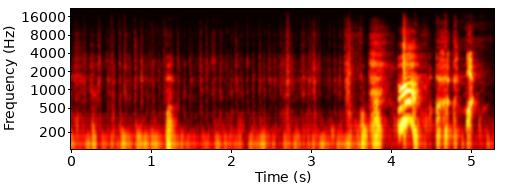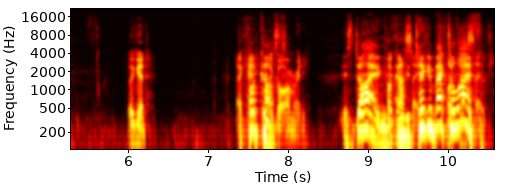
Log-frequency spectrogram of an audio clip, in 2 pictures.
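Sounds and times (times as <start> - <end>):
fast forceful typing on a computer keyboard: 0.0 - 3.6
speech: 1.2 - 1.4, 3.6 - 5.1, 6.0 - 6.3, 7.4 - 10.5.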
